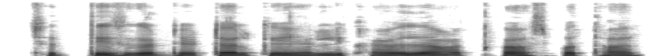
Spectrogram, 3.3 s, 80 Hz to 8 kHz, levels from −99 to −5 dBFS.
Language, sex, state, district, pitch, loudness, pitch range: Hindi, male, Chhattisgarh, Balrampur, 140 Hz, -23 LUFS, 135-145 Hz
